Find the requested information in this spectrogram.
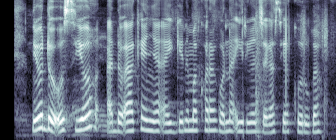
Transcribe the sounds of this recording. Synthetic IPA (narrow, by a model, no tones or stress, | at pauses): neodoosiɔadoʔakɛɲaʔaiɡenemakɔɾaɣɔna̰ʔiɾiɔd͡ʒaɣasjakoɾuɣa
